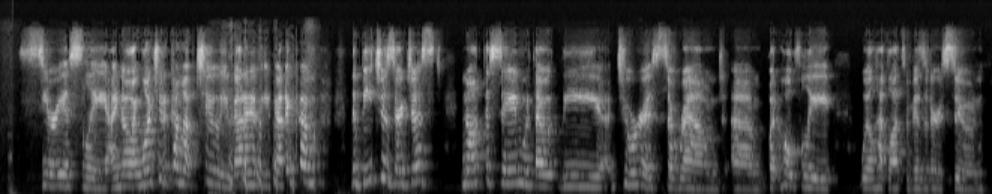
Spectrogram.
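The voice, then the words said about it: Canadian accent. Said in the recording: “you can tell by your accent, it's not Australian, it's Canadian”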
